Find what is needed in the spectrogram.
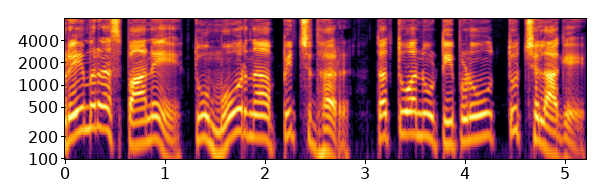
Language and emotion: Gujarati, neutral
